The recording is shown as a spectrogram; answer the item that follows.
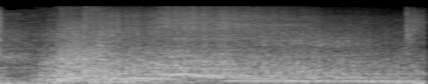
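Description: A lion roaring: a deep, rough roar that bursts in suddenly out of silence, its pitch sliding downward as it goes on.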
